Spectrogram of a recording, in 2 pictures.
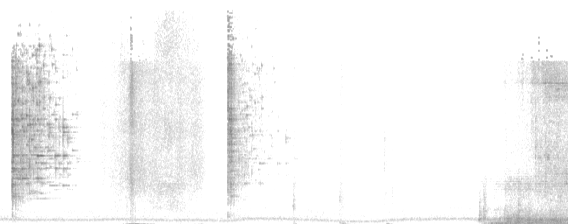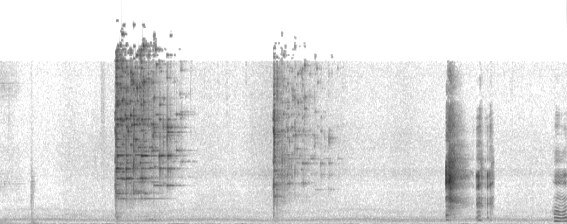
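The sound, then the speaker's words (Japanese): Space cracks apart like breaking glass, heard as a faint, wavering low drone that gives way to rumbling noise, with several bright, brittle shattering cracks cutting through. “すごいわね。至る所で空間がひび割れて、あらゆるものがボロボロになって朽ちていく。”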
